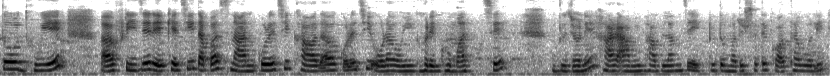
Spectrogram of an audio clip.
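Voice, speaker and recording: A woman's voice: on the high side, steady tone, normal speed, slight background noise. A young woman, chatting casually and rambling through her day in a home vlog, full of fillers. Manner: talks softly while others sleep. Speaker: vlogger. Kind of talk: casual daily-life vlog chat.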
